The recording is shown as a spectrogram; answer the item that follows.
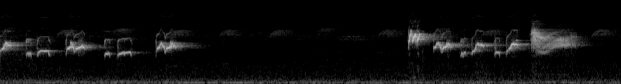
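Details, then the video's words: Orange-headed thrush song meant as sharp filler phrases for contest birds: rapid clusters of clear whistled notes jumping between high and lower pitches, a quiet gap of about two seconds, then a louder run of varied warbles. "MASTERAN ANIS MERAH GACOR FULL ISIAN TEMBAKAN TAJAM VOKAL JERNIH DURASI PANJANG ISIAN BURUNG LOMBA"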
